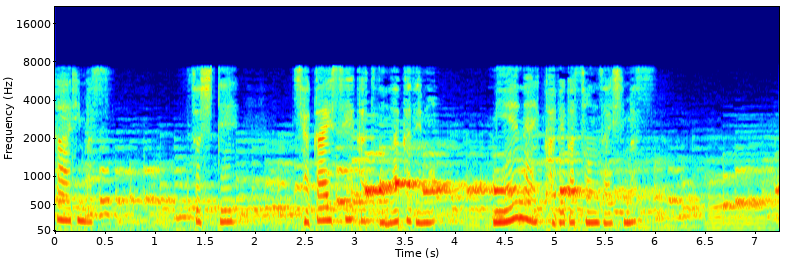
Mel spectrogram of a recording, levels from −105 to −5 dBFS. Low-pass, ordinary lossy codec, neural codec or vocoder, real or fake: 7.2 kHz; none; vocoder, 44.1 kHz, 80 mel bands, Vocos; fake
